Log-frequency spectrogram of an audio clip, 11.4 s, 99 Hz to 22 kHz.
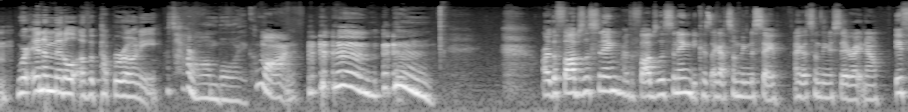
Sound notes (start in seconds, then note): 3.8 clears throat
